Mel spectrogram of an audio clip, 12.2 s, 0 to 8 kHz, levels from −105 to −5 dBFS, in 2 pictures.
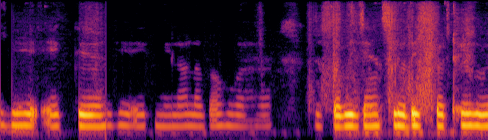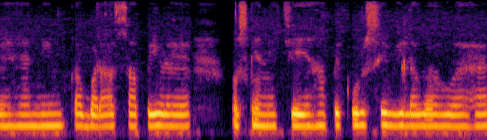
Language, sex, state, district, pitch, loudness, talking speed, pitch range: Hindi, female, Bihar, Gaya, 205 Hz, -23 LUFS, 145 wpm, 205-210 Hz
